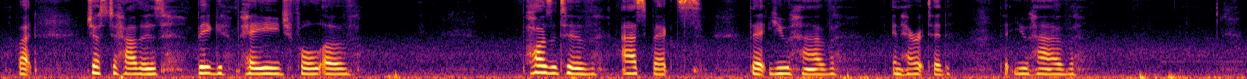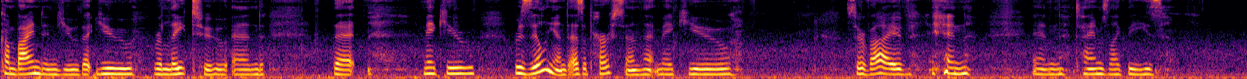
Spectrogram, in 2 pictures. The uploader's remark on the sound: This recording was very spontaneous again, unfortunately, therefore without my mic, recorded directly into the phone. The autumn wind had some fun in it as well, sharing its own message relentlessly. I tried reducing it, because I‘m really sound sensitive and struggled a bit with it. I couldn‘t get it out without making it sound like I‘m in an empty factory building.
